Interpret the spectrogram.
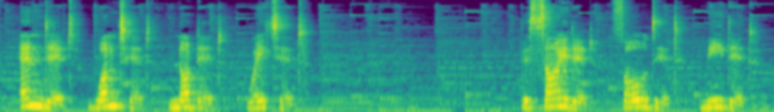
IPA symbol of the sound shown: ID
